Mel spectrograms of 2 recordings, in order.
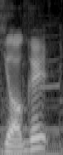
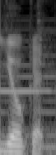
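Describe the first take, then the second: First: It is said with the British pronunciation. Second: It is said with the American pronunciation. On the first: "I think U K is like yogurt" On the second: "I would say yogurt though"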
